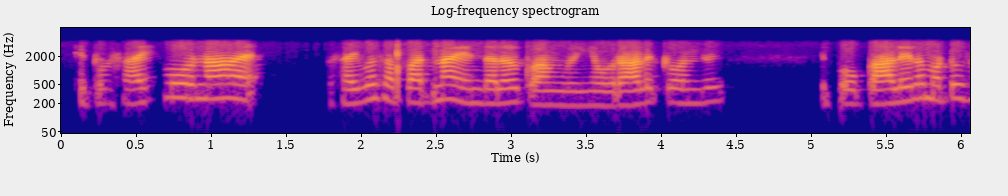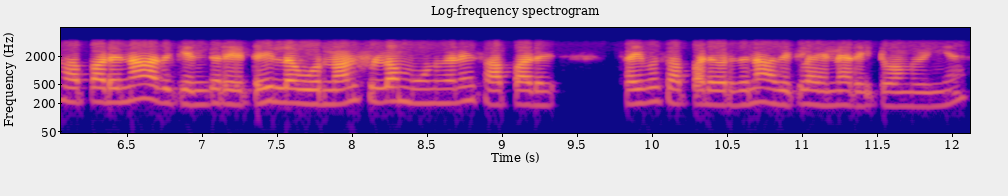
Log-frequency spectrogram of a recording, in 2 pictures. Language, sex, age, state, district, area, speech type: Tamil, female, 30-45, Tamil Nadu, Madurai, urban, conversation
